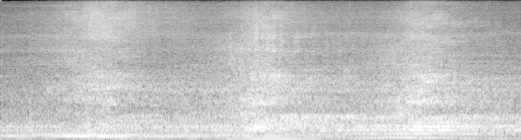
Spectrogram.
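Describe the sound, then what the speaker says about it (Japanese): A big car drives through the Yamanaka Tunnel, its engine and tyre rumble echoing loud and steady, swelling twice as it passes close by. "こんなでかい車通ってて。"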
